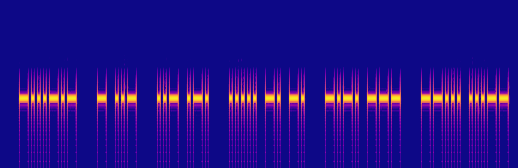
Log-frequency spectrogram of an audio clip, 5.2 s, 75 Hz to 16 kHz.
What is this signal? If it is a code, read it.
Morse code, heard as a keyed tone, about 41 wpm, 700 Hz. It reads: <BK> TU UR 5NN CO 73
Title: Common QSO Phrases Encore 40wpm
